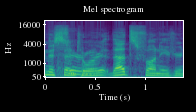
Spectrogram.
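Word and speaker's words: Centorea: How do you pronounce her name? Centauria. Centauria, and then her short name is like Saria. Her name is Centauria.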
